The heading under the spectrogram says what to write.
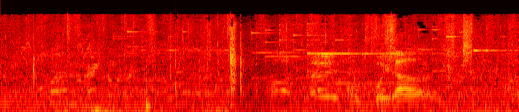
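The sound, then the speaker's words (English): Cows' hooves clop unevenly on a paved street in Varanasi, a few distinct knocks standing out against a busy outdoor bustle with indistinct voices chattering in the background. “When you come to Varanasi as a foreigner, one of the first things you notice is all these cows walking around everywhere.”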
